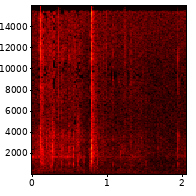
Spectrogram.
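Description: Faint scraping of a spoon in a small saucepan of stew, with two short clicks, one at the start and one a little under a second in.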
